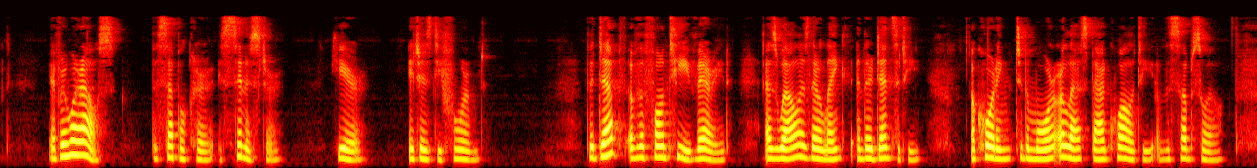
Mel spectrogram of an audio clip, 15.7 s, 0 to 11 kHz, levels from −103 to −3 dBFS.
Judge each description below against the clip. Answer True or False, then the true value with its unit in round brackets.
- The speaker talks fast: False (135 wpm)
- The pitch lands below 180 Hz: False (190 Hz)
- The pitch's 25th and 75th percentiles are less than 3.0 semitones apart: True (2.5 semitones)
